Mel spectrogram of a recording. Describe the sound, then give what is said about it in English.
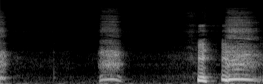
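A person imitates a long, sharp breath drawn in, giving a few short, breathy gasps with a voiced edge. They come alone, with near silence between them. “she brought in a video of Kristen Stewart breathing in. But it was her breathing in for about 4 minutes.”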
